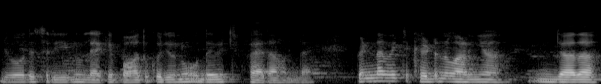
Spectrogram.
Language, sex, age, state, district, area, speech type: Punjabi, male, 18-30, Punjab, Fatehgarh Sahib, rural, spontaneous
